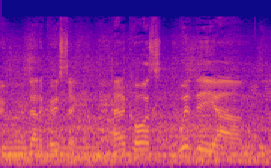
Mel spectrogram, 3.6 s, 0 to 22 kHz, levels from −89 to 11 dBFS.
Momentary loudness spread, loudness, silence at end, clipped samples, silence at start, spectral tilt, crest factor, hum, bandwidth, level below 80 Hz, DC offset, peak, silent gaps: 5 LU; -17 LUFS; 0 s; under 0.1%; 0 s; -4.5 dB/octave; 14 dB; none; 15.5 kHz; -42 dBFS; under 0.1%; -2 dBFS; none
